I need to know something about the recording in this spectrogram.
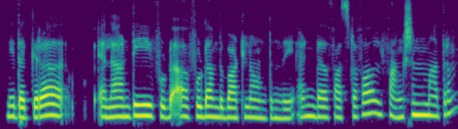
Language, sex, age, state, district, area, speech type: Telugu, female, 18-30, Andhra Pradesh, Anakapalli, rural, spontaneous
